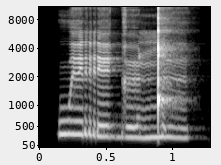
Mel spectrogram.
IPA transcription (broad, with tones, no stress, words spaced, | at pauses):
wɪ˦re˨ ɡø˨ ŋ͡ǃɨ˨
